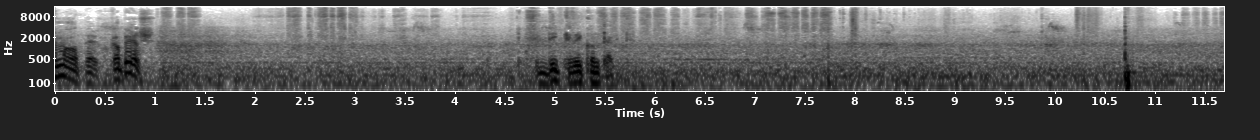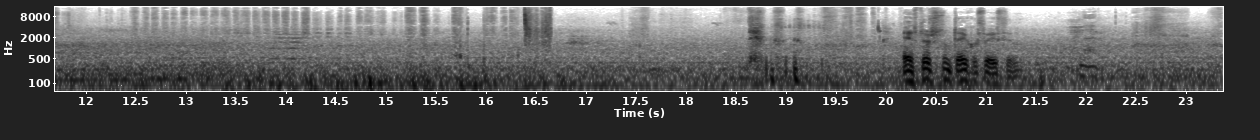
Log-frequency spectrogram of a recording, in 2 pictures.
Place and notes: Kosancicev venac, Belgrade - Crtac (Artist)
14 June 2011, 15:23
